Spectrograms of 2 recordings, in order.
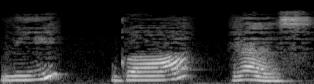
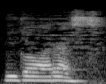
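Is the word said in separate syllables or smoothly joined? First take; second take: separate syllables; smoothly joined. First: The syllables are said separately with breaks. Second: The syllables are joined smoothly without breaks.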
